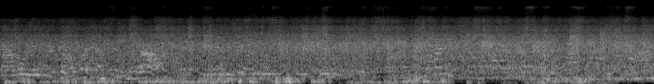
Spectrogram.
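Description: Steady hiss of rain and passing traffic, with people's voices in the background.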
